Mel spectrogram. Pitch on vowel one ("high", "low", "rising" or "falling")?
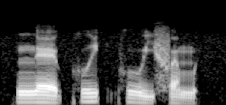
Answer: low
